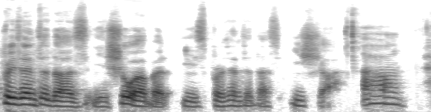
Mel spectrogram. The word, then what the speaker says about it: Yeshua: So, again, you know, in those places they could not pronounce the name of Yeshua correctly, so they call him Isha or Ishi.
